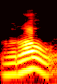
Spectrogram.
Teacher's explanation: র ওয়াও জাবার রও, রাও হবে না, কারণ এটা পুর অক্ষর। ফটা হলো পুর অক্ষর।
